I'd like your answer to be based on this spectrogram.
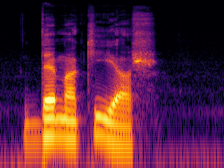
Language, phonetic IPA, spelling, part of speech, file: Polish, [ˌdɛ̃maˈcijaʃ], demakijaż, noun, Pl-demakijaż.ogg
